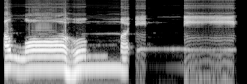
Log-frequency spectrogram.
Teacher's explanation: اللہم انی، اللہ کے لام کے اوپر کھڑا زبر ہے، ایک الف کے برابر کھینچ کر پڑھا جائے گا اور لام کو موٹا پڑھیں گے۔ میم اور نون مشدد ہیں تو لہٰذا غنہ کیا جائے گا، اور نون کو یا کے ساتھ ملاتے ہوئے چھوٹا مد ہے تو لہٰذا 3 سے 4 سیکنڈ کھینچ کر پڑھا جائے گا۔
